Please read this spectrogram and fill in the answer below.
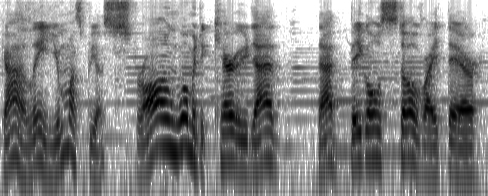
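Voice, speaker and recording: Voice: mid-range voice, lively intonation, a little slow, a little mellow, soft background music. A gamer giving casual, playful commentary and answering the game's dialogue in an informal way. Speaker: gaming video host. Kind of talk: casual game commentary, voicing own replies to dialogue.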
